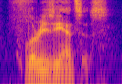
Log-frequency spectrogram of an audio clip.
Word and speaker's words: floresiensis: Is that it? – Oh God, Cliff's gonna kill me. He's always telling me how to say it right because I've always said it wrong. When I read it, I'd say it in my head. – Yeah, wrong. Floresiensis.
